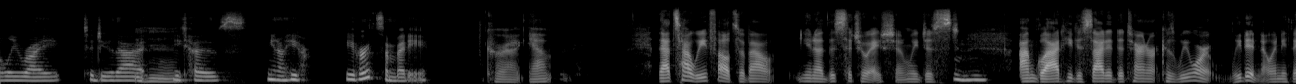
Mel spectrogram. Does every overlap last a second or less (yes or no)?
yes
